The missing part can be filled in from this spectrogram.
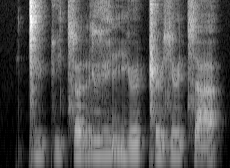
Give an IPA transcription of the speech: ǀ e̤ k i̤ t͡s ɔ r ɣ ɛ̤ r j ø ǁ ø z ø t͡s a

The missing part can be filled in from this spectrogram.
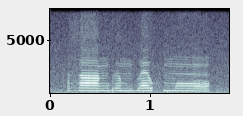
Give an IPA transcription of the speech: z a ŋ ɡ ɘ m b ɛ xʷ m õ

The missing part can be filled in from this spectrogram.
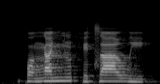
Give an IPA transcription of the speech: p ɔ˨ ŋ a˦ ɲ ũ˦ h ɪ˨ t͡s aː˦ w i˨

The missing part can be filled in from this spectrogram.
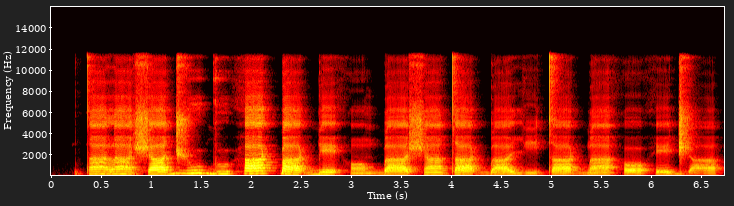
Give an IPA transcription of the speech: t ã˦ l ã˦ ʃ a˦ d͡ʒ u˦ ɡ u˧ h a˦ k͡p a˦˨ ɡ͡b e˧ h ɔ̃˨ ɡ͡b a˧ ʃ ã˦ t a˦˨ ɡ͡b a˨˦ j i˧ t a˧ ɡ͡b ã˦ h ɔ˧ h e˧ d͡ʒ a˨

